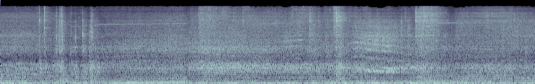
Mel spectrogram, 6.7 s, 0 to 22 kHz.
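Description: Action-movie sound effects of a heavy truck driving hard, played through JTR Noesis 212HT speakers and a Captivator 4000ULF subwoofer and heard in the room: a deep steady rumble with several sharp knocks and crashes, two of them about four and five seconds in.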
